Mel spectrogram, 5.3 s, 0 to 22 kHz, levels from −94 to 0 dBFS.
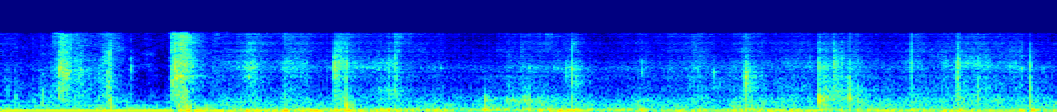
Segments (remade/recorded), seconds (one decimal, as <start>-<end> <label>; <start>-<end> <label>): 0.0-1.1 recorded; 1.1-5.3 remade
